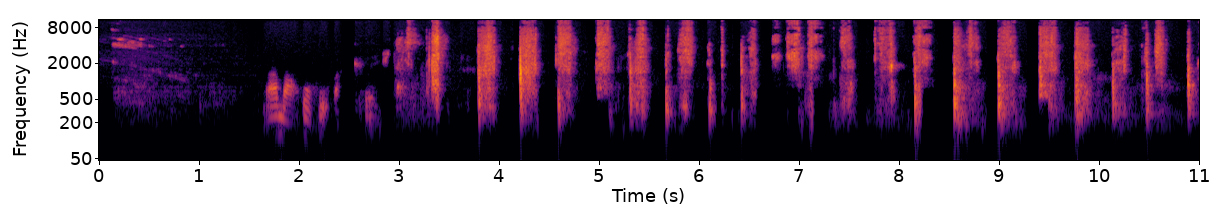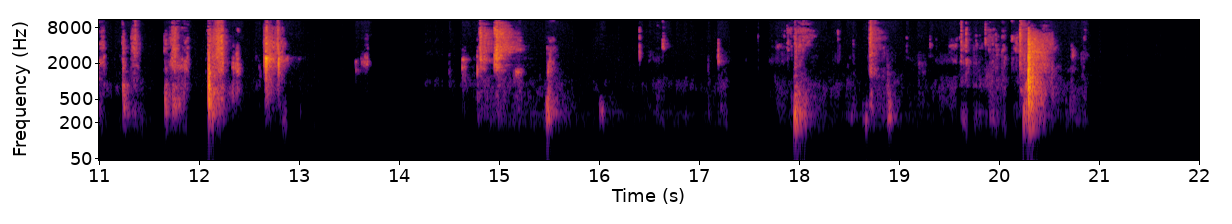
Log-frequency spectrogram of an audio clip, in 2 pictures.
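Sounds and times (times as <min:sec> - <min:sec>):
hand tool scraping wood: 0:03.8 - 0:12.4.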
